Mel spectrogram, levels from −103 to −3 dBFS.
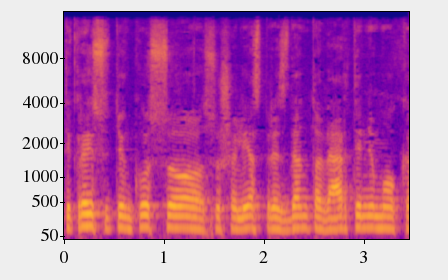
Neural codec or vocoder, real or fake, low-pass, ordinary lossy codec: none; real; 14.4 kHz; AAC, 48 kbps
